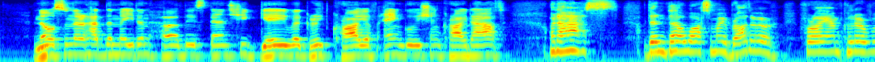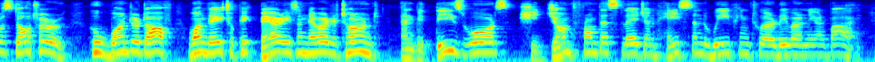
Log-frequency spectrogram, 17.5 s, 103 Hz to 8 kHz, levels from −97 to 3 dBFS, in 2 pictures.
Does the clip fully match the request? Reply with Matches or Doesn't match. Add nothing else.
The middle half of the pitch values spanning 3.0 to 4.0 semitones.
Matches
